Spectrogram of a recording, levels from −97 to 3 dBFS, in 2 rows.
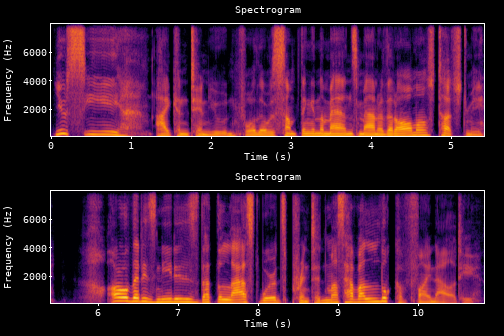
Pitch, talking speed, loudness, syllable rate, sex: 150 Hz, 175 wpm, -19 LUFS, 4.7 syllables/s, male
